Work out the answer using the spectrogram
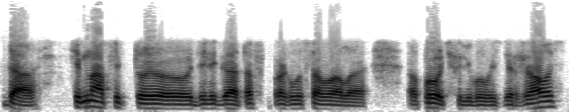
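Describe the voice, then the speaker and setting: A man, a regional party leader, speaking as a phone guest in a political interview, measured and formal with frequent hesitations. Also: deep voice, no room sound. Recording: narrow phone line.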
